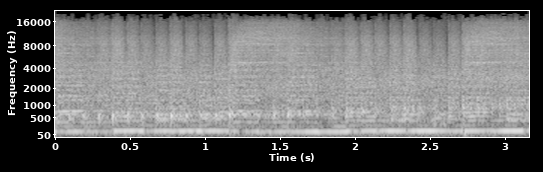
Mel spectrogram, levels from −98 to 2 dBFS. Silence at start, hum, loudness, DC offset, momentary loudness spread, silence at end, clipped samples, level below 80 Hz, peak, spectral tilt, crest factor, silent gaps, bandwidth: 0 s; none; -12 LUFS; under 0.1%; 2 LU; 0 s; under 0.1%; -44 dBFS; 0 dBFS; -2.5 dB/octave; 14 dB; none; over 20 kHz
